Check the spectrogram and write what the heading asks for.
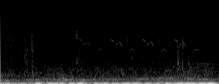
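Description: Water lapping against a bass boat's hull under a loud, uneven low rumble of wind on the microphone, with a few faint short high chirps in the middle.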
